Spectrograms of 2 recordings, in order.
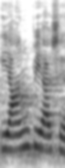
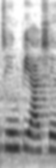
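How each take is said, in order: First: The first name sounds like 'yahng'. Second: The first name sounds like 'jeen'. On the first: This is how it is read in Malayalam. "മലയാളത്തിൽ അത് യാങ് പിയാഷെ എന്ന് വായിക്കും" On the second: This is how it is read from English spelling. "ഇംഗ്ലീഷിൽ എഴുതുമ്പോൾ ജീൻ പിയാഷെ എന്നാണ് വായിക്കുക"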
